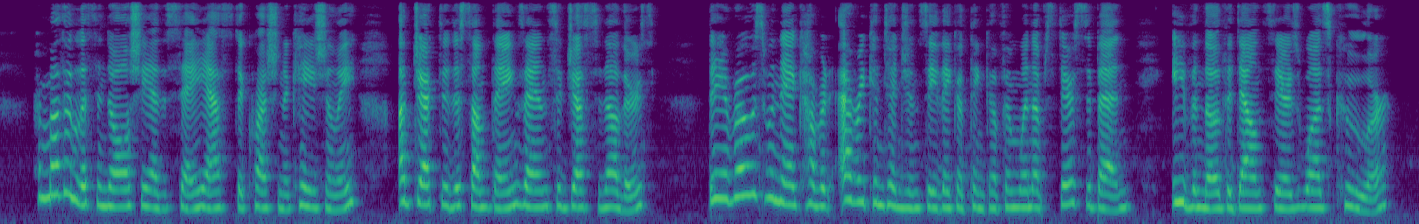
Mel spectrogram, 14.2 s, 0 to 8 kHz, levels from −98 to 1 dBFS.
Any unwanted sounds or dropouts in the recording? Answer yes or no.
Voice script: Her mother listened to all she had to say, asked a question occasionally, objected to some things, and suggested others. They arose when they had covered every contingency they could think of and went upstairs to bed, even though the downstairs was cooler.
no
